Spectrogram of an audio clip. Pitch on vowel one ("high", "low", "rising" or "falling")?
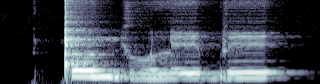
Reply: high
